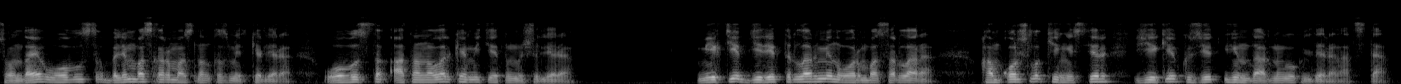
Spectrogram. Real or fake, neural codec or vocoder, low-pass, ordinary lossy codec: real; none; 7.2 kHz; Opus, 16 kbps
